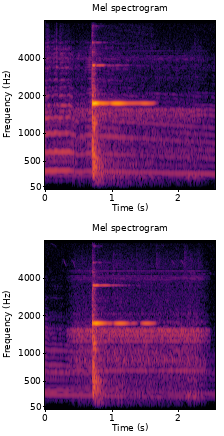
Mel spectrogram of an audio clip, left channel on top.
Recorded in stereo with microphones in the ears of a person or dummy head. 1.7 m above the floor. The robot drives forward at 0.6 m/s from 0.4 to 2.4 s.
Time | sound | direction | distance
0.7 | a piano | 65° left (ahead or behind) | 1.9 m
